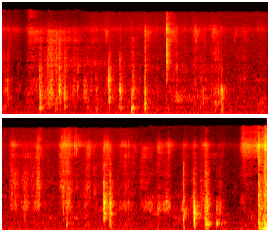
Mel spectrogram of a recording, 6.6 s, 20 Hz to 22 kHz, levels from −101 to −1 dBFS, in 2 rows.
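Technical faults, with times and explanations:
0.94–5.15 s, digital radio blending to analogue: the receiver lost the digital stream and cross-faded over about 200 ms to the FM broadcast, then back. Hiss rises to roughly 25 dB below the signal, and the level shifts about 2 dB.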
